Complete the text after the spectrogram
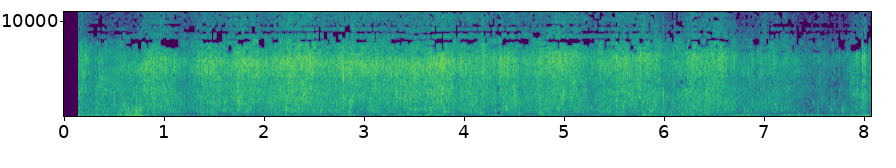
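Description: Water splashes as a man wades through shallow water.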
